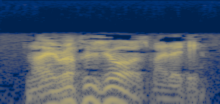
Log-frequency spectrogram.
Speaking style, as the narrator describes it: Lord Nestor returned gruffly

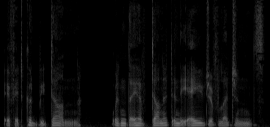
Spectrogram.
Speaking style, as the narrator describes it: Lan said quietly

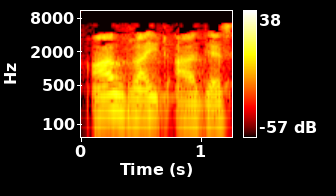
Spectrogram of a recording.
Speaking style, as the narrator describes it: the mullah said

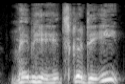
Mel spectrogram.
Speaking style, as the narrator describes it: Peterson said nervously

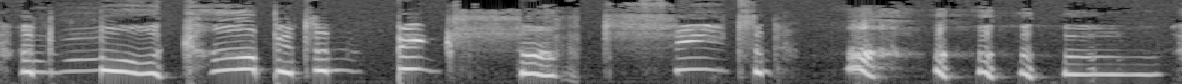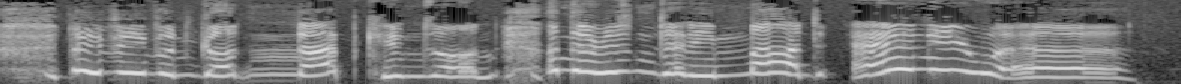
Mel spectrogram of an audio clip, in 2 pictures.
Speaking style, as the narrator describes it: he moaned

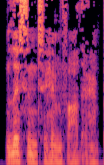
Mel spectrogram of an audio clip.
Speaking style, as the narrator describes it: Paul said in a low voice

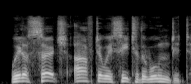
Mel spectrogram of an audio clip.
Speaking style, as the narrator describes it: Gawain replied firmly

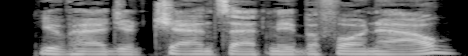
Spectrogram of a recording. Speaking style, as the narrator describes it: snorted Conan

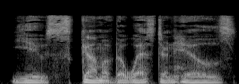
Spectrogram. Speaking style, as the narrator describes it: he muttered

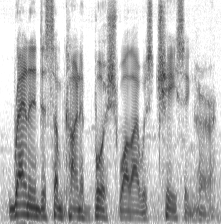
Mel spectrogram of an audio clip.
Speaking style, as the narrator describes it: growled

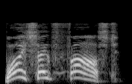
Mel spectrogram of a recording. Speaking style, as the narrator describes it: he shouted

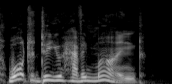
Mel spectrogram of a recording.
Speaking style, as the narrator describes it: he said desperately

